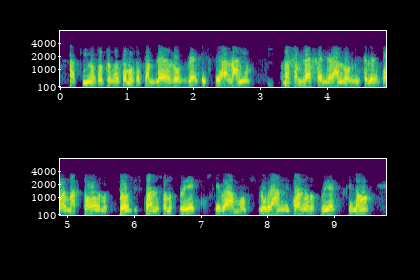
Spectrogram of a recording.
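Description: The delivery moves at a fairly quick pace. Pitch variation is ordinary. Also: man, fairly high pitch for a man. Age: 40s. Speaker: coffee farmer. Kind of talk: interview. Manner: halting.

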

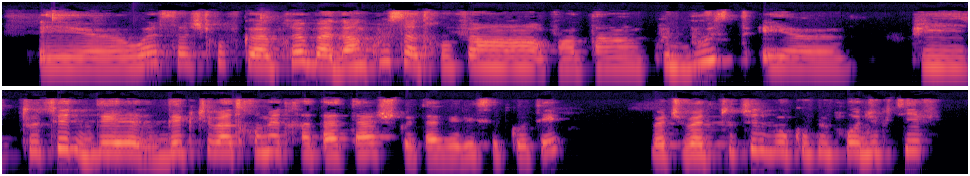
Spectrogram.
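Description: A woman's voice, fairly high in pitch and very fast, its pitch varying in an ordinary way. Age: 20s. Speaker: podcast host, chemistry engineering student. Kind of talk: casual chat.

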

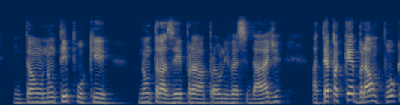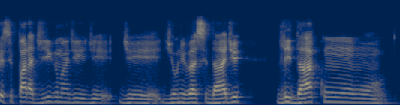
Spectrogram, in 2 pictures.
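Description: Against a quiet background, a man with a normal speaking voice and a fairly high pitch talks at a fairly slow pace, keeping his intonation fairly even. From interior of Bahia, Brazil. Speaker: podcast host, computing lecturer. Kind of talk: casual chat. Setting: live video stream.

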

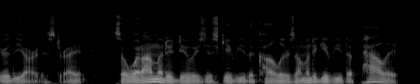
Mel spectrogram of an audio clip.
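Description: In a very clean recording with a silent background, a man with an American accent talks very fast in a very deep, low pitch with vocal fry. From Arizona, US. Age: 30s. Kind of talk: casual chat.

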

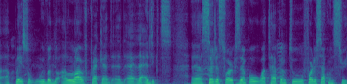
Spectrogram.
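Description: The speech comes at a fairly slow pace with a Portuguese accent. Intonation stays fairly even throughout. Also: man. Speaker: film historian. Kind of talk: DVD commentary track. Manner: halting, frequent fillers and repetitions.

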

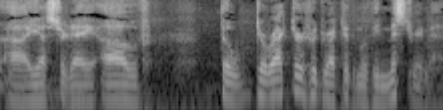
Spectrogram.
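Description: An unremarkable speaking voice that moves at a fairly quick pace with ordinary pitch variation. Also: man. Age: 40s. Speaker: comic book artist. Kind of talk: casual chat.

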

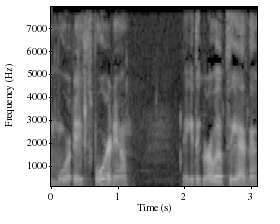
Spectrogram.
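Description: With fairly even intonation, a woman talks in a soft-spoken manner. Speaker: podcast co-host. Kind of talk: casual chat.

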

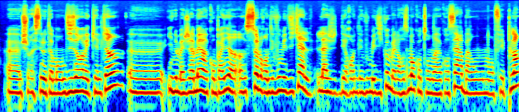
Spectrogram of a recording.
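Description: This woman has a normal speaking voice at medium pitch, talking at a fairly quick pace with fairly even intonation. The recording is very clean, with a silent background. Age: 30s. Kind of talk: casual conversation.

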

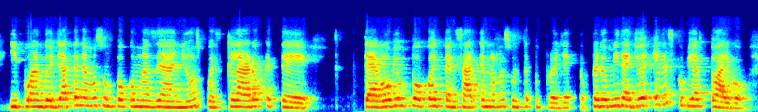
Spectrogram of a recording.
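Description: A woman with a Mexican accent speaks at a moderate pace, her fairly high voice keeping a fairly even intonation. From Mexico, Michoacán. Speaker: speaker and community founder. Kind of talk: interview.

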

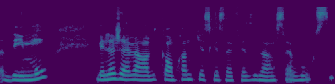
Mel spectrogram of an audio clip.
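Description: On a very clean recording with a silent background, a woman with a Quebec accent speaks in a fairly high pitch with ordinary pitch variation, the sound dry and close with no echo. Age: 30s. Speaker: emotional decoding coach. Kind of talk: casual interview.

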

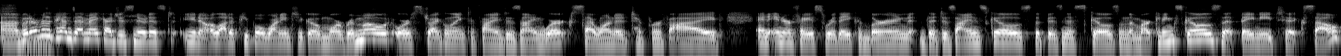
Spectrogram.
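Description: Someone with a normal speaking voice and an American accent talks at a fairly quick pace, with hardly any pauses, ordinary pitch variation and a quiet background. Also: woman, fairly low pitch for a woman. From Alaska. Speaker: graphic designer and design teacher. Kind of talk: interview.

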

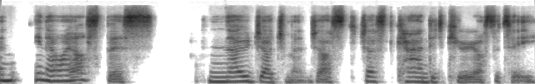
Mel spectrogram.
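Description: At a very slow pace, a woman of medium pitch talks with vocal fry and ordinary pitch variation in a dry, close sound with no echo. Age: 50s. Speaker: podcast host. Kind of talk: solo reflective monologue.

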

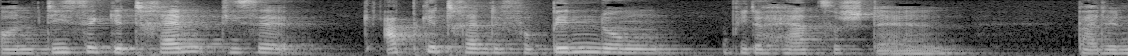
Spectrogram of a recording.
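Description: A woman with a medium pitch talks while noticeable background noise carries on. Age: 20s. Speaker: yoga teacher and podcast host. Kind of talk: casual solo monologue. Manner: unscripted, with many fillers.

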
